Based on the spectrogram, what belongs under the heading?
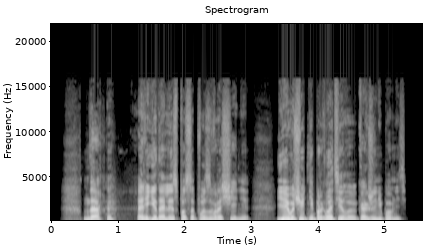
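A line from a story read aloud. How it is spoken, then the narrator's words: Chuckle. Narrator (Russian): Валерий хохотнула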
